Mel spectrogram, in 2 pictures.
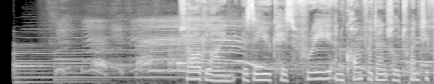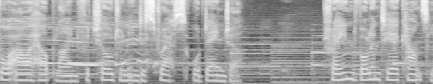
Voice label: Ad; Childline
